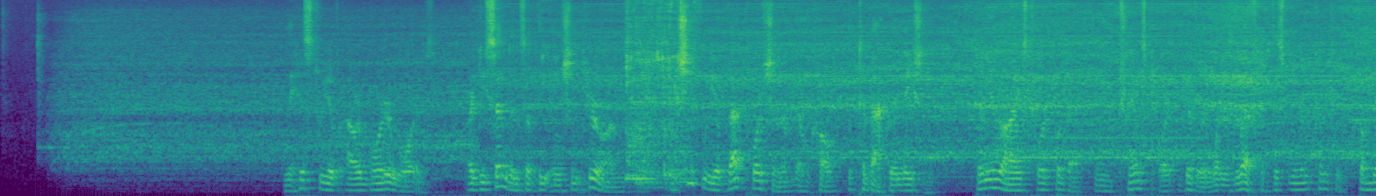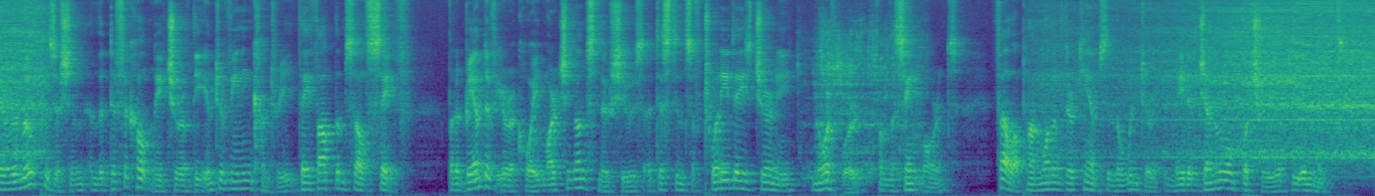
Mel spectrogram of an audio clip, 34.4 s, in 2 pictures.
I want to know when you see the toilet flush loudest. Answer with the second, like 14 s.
8 s.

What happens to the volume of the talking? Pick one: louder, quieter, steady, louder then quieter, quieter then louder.
steady.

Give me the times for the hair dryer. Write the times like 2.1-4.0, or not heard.
0.0-17.9, 29.9-34.3.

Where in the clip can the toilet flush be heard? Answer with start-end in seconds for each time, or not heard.
7.8-8.8, 27.1-28.8.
